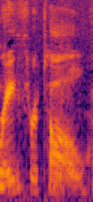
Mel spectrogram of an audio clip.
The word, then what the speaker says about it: erythritol: How do you say that other one? – Erythritol. – I always say erythrosol, and I know that's not right.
